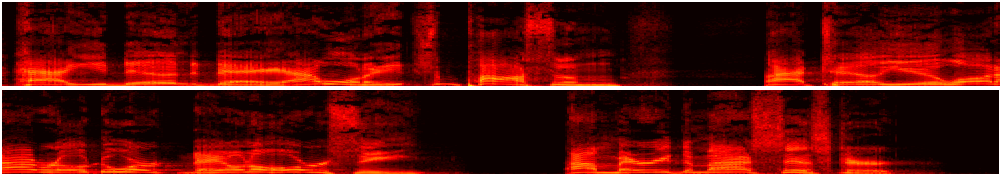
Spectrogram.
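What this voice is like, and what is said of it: Mock exaggerated Texan accent. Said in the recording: “speak to, let's say, Texas. And it's just a crowd of Texans. And somebody that normally has a New York accent gets up and says”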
